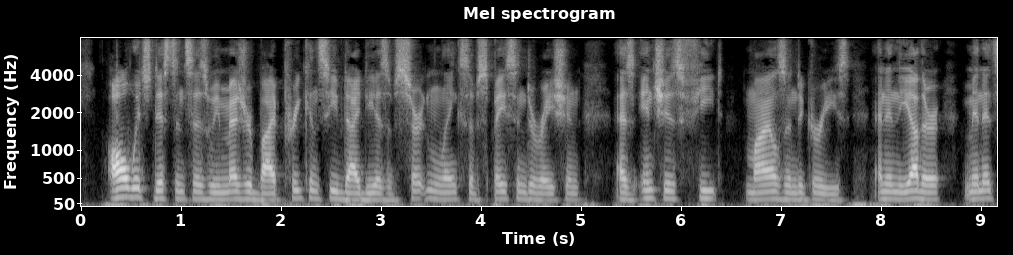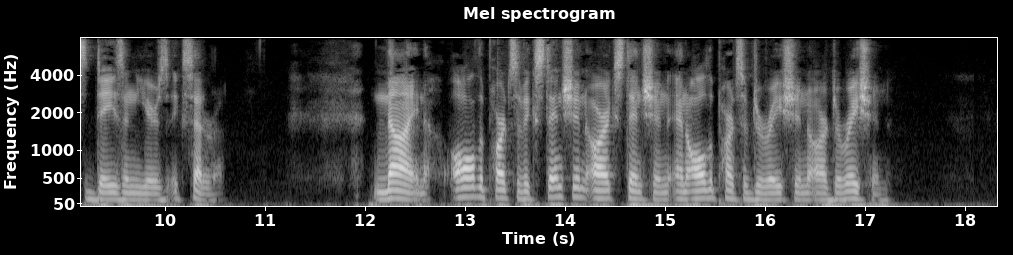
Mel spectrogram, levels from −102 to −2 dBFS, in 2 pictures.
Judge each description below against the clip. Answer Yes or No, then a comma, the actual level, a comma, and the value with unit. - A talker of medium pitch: No, low, 130 Hz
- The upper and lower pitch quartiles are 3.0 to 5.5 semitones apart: No, narrow, 2.6 semitones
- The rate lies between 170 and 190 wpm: No, average, 145 wpm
